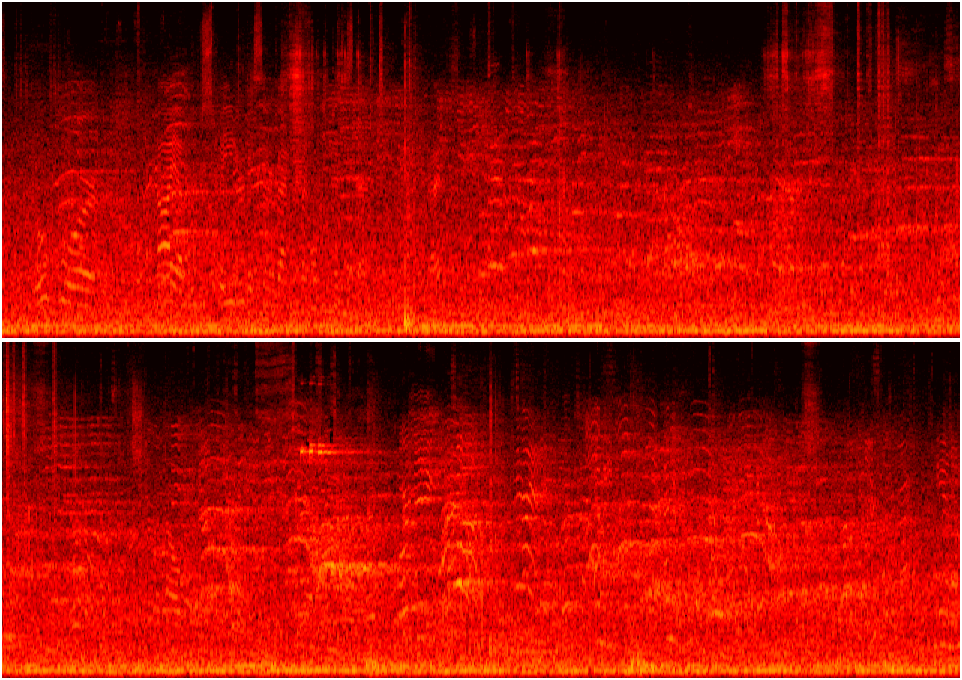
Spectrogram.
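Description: Young women call out to each other across a large echoing indoor hall.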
